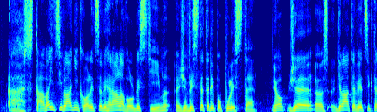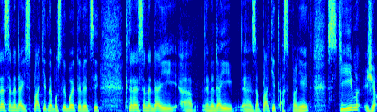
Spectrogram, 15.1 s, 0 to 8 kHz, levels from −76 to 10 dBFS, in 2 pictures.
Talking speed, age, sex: 125 wpm, 40-59, male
